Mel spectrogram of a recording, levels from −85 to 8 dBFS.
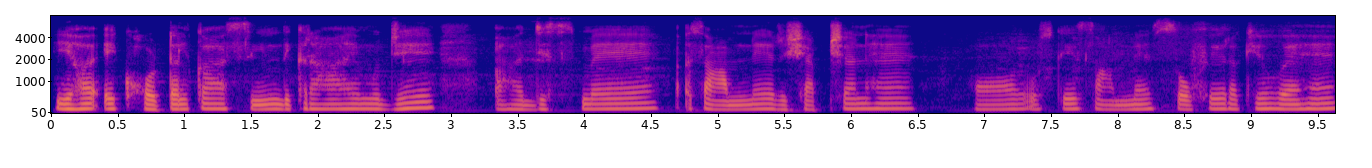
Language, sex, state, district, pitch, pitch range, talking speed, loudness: Hindi, female, Jharkhand, Sahebganj, 155 Hz, 145-160 Hz, 130 wpm, -30 LUFS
